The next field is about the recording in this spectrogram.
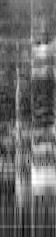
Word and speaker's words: wedhi: Terus kalau dituliskan ke dalam ejaan yang istilahnya kalau sama seperti di Indonesia, ejaan yang disempurnakan itu kalau D yang palatal itu dan T itu pakai H. – Ada D. – Ya, jadi misalkan tadi pedi yang artinya pasir itu menuliskannya itu WEDHI.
